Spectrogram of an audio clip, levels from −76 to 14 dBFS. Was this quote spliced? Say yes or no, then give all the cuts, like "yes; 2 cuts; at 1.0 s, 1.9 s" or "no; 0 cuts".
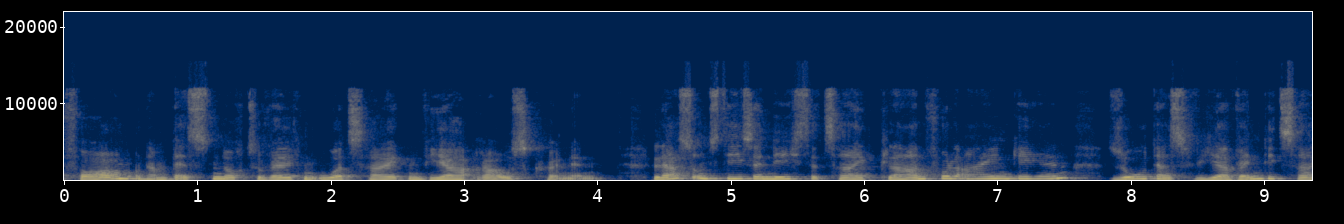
yes; 1 cut; at 4.2 s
